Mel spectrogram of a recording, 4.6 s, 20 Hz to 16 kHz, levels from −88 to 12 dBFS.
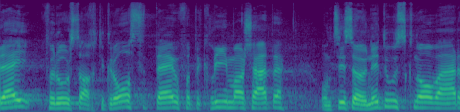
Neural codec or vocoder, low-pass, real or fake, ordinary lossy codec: none; 14.4 kHz; real; none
